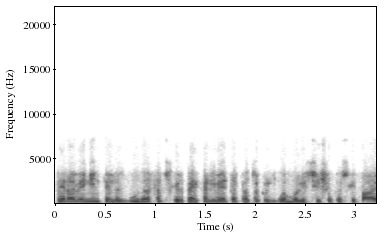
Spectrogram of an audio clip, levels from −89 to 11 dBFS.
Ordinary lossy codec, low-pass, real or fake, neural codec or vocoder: Opus, 16 kbps; 7.2 kHz; real; none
